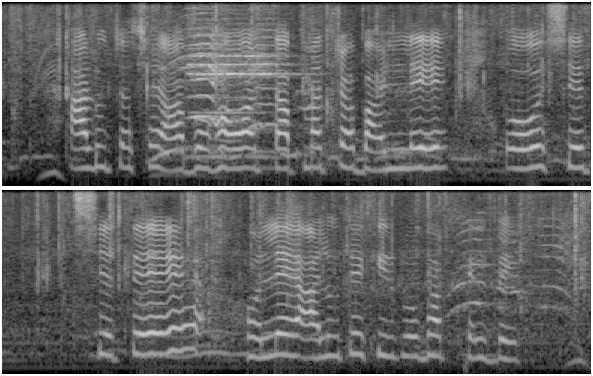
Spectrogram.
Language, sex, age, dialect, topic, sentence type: Bengali, female, <18, Rajbangshi, agriculture, question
